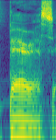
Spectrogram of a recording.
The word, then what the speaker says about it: Barrus: Okay, now I've said your name 1,000 times, but what's the exact pronunciation of your last name? – Barrus. – And it's like, but it's spelled B-O-U? – B-A-R-R-U-S.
